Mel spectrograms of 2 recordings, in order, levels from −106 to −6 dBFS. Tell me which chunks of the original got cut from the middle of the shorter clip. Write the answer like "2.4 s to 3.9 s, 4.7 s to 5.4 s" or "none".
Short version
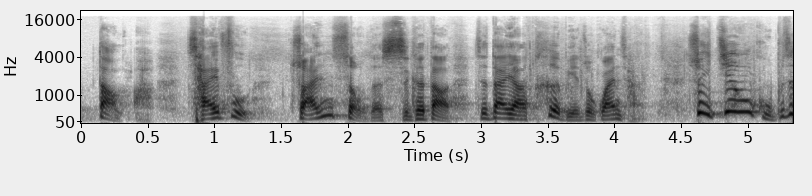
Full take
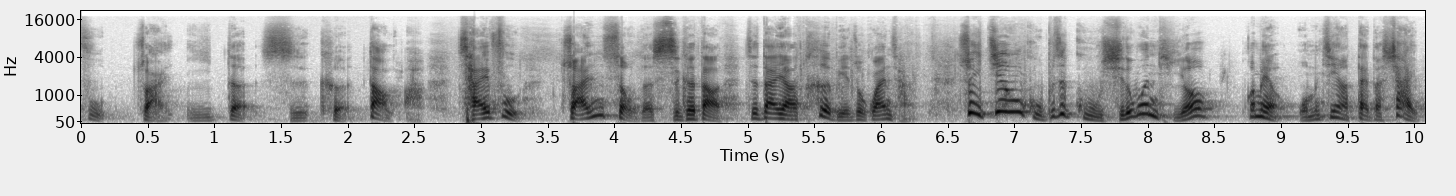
none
